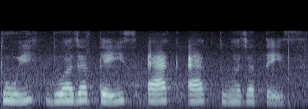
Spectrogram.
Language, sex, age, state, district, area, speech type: Bengali, female, 45-60, West Bengal, Purba Bardhaman, urban, spontaneous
